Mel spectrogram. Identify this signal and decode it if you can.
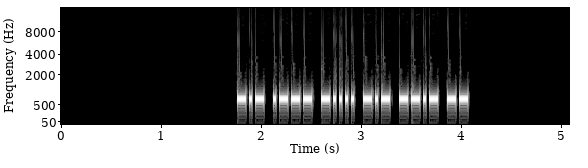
Morse code, heard as a keyed tone, about 37 wpm, 700 Hz. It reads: KJ6KQM
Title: USA Call Signs - 6 Characters - 40wpm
